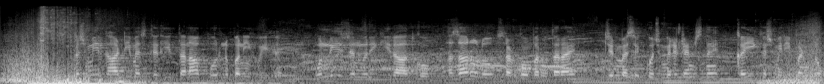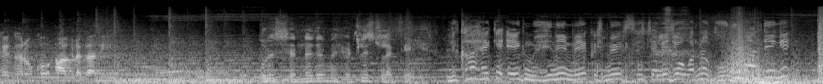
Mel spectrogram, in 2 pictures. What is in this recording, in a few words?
Dialogue Ringtone; Shikara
